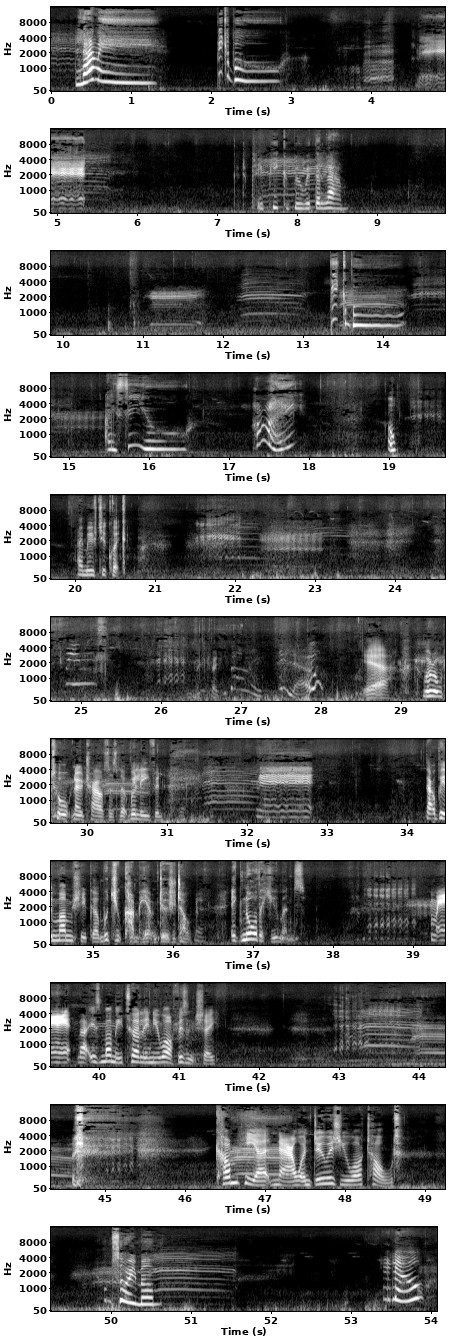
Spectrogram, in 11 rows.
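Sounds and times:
sheep bleating: 0.0 - 0.6, 3.6 - 5.9, 7.4 - 8.5, 11.0 - 15.6, 21.4 - 23.5, 25.8 - 26.8, 28.8 - 32.9, 38.2 - 39.7, 42.9 - 45.6, 46.4 - 47.4, 49.8 - 51.6
wind rumble on microphone: 2.8 - 4.6, 5.4 - 15.0, 16.4 - 35.6, 48.2 - 54.0.

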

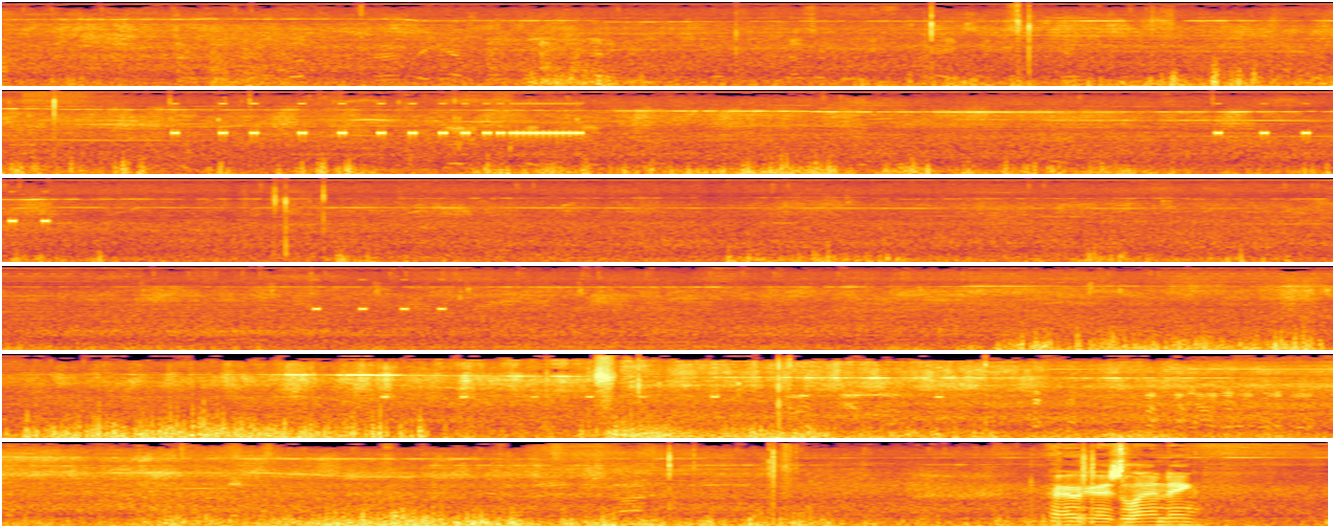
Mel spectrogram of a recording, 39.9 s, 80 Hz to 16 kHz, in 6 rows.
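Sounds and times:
gusty low rumble: 0.0 - 14.3, 16.8 - 23.2, 23.8 - 39.9
high fan whine: 0.0 - 39.9
rapid electronic beeps: 7.0 - 20.0, 21.2 - 24.7, 28.3 - 31.5.

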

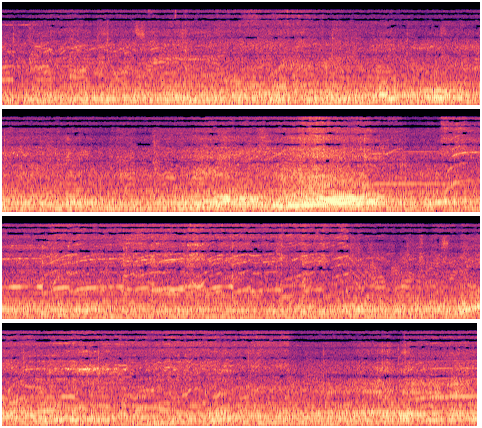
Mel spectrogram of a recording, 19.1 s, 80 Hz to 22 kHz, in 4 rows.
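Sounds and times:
car accelerating past: 0.0 - 19.0
pneumatic impact wrenches whining: 0.0 - 19.0
race car engines: 0.0 - 19.0.

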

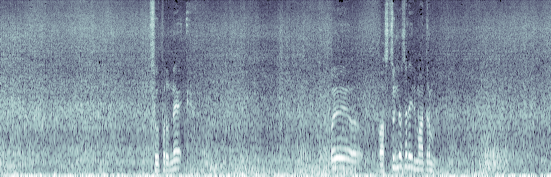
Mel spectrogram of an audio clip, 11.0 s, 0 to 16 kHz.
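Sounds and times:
motorcycle engine and road noise: 0.0 - 11.0
wind rushing over microphone: 0.0 - 11.0.

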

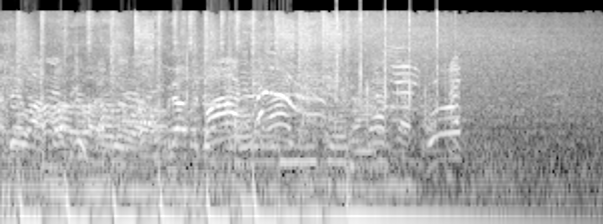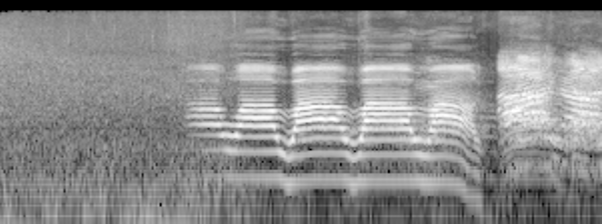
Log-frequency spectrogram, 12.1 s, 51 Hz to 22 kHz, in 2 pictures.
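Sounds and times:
sea water washing: 3.0 - 8.9.

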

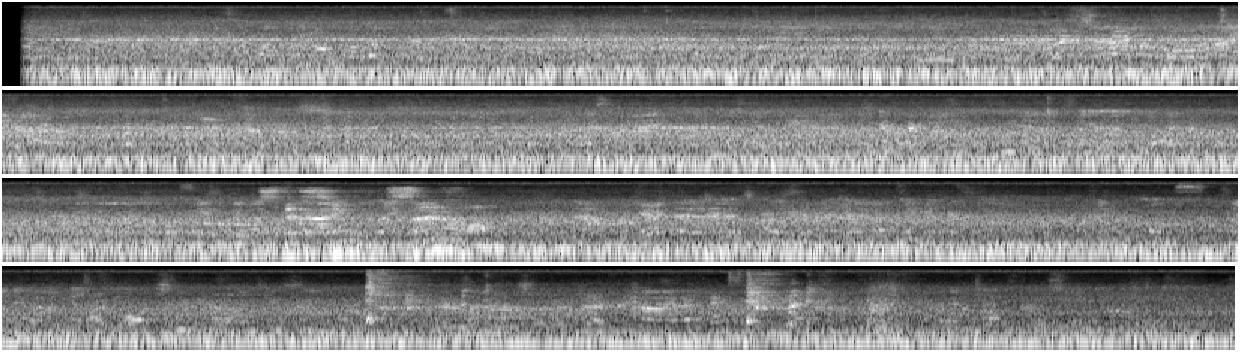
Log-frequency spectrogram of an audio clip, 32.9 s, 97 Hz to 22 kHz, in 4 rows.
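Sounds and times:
train roaring through tunnel: 0.1 - 32.9
thin high whine: 17.0 - 20.4.

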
